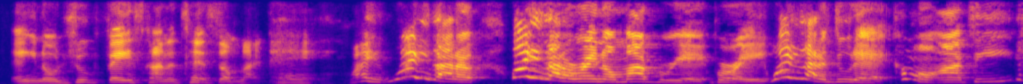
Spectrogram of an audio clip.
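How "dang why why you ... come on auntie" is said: whiny complaint. Retold or imitated. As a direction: complain like a sulky teen. Juke complaining to her auntie.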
